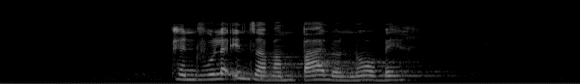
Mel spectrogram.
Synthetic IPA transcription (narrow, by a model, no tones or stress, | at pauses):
pʰendʱulaʔind͡zʱaɓam̩b̥ʱalɔnɔːɓɛ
